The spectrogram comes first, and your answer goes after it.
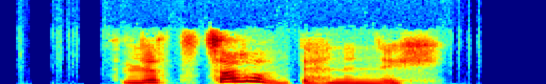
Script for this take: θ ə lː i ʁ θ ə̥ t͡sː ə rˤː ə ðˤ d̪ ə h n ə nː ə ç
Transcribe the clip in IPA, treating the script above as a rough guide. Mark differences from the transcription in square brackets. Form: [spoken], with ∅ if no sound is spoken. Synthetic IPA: θ ə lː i [ð] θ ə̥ t͡sː [ɑ] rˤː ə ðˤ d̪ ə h n ə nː ə ç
